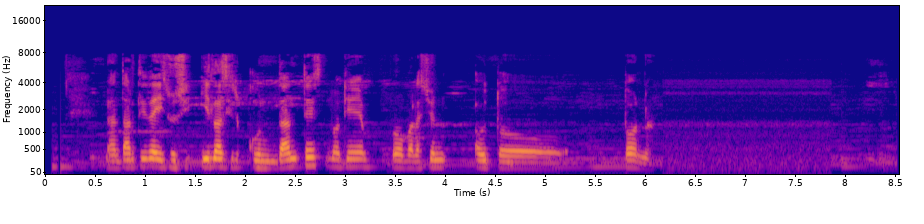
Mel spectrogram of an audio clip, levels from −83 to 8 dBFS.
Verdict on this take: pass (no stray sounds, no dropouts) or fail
pass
